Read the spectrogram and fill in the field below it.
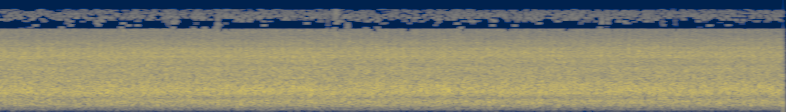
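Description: Water rushes and splashes steadily over rocks in a stream close by.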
